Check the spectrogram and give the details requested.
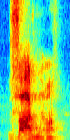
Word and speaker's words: Wagner: Well, yes, the composer would be pronounced the German way because he was German. Vagna.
